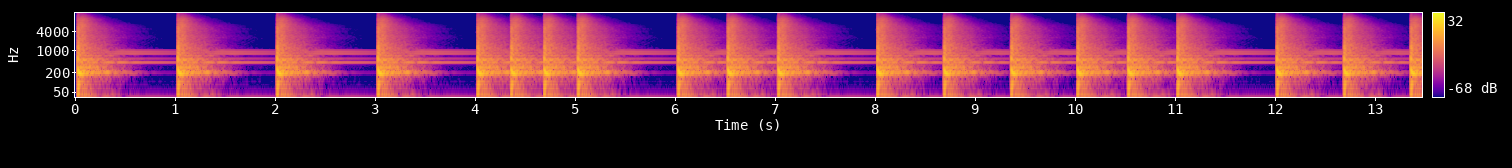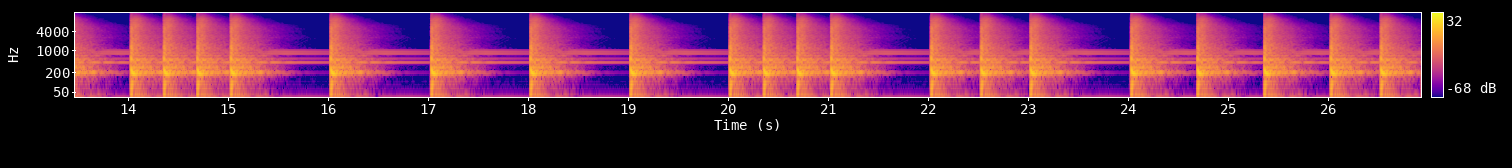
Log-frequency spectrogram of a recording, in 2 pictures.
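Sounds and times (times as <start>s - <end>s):
snare drum rhythms: 0.0s - 0.4s, 1.0s - 1.4s, 2.0s - 2.4s, 3.0s - 3.4s, 4.0s - 5.4s, 6.0s - 7.4s, 8.0s - 11.4s, 12.0s - 15.4s, 16.0s - 16.4s, 17.0s - 17.4s, 18.0s - 18.4s, 19.0s - 19.4s, 20.0s - 21.4s, 22.0s - 23.4s, 24.0s - 26.9s.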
